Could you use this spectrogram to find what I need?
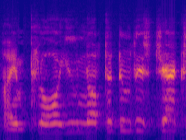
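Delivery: high, loud imploring cry; pleading wife crying out. A narrator's reading. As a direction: cry out to stop him. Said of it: "she cried".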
